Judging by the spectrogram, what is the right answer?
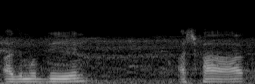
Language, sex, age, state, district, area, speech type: Urdu, male, 18-30, Bihar, Madhubani, rural, spontaneous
